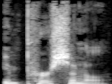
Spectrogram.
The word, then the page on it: impersonal: American English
